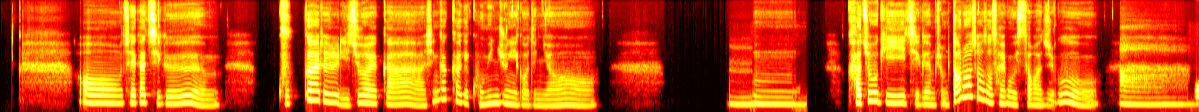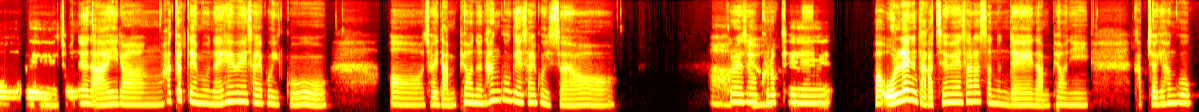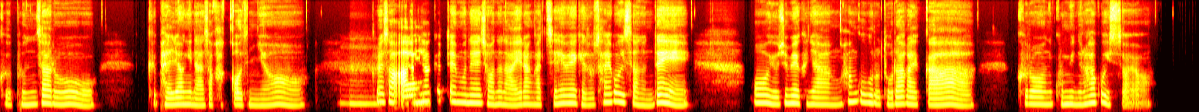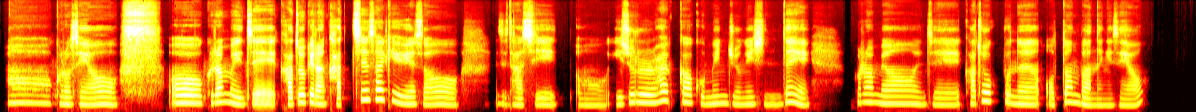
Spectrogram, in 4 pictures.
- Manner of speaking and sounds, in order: other background noise; teeth sucking
- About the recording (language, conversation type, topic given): Korean, advice, 도시나 다른 나라로 이주할지 결정하려고 하는데, 어떤 점을 고려하면 좋을까요?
